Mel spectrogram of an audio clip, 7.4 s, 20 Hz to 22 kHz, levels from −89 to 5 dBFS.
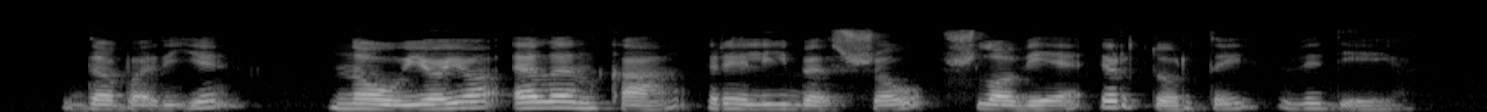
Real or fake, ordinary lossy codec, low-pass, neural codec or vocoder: real; MP3, 64 kbps; 7.2 kHz; none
